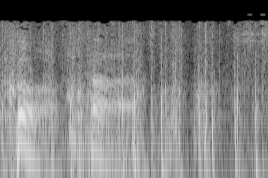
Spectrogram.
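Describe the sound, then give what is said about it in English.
A team of horses runs hard pulling a stagecoach, with quick clattering hoofbeats and rattling wood, loud, while voices shout over the commotion; the driver is urged to keep the team straight, with a horse, Thunder, alongside the wheel horse. “Driver, see if you can keep that team straight, will you? All right, alongside that wheel horse, Thunder.”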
